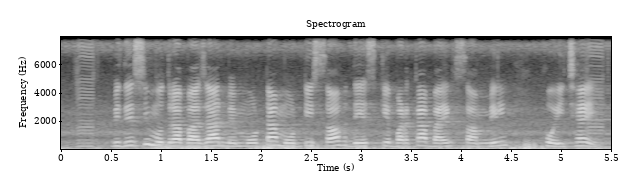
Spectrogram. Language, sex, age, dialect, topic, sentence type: Magahi, male, 18-24, Western, banking, statement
